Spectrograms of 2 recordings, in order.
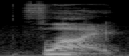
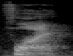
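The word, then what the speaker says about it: Flii: Because her name is Fly. Spelled like this. F-L-I-I. Boom. Fly. That's her name.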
